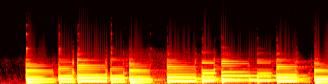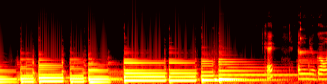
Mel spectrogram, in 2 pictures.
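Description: Guitar plays the opening of a beginner lesson piece, a steady series of clear plucked notes and strummed chords in even rhythm, close and moderately loud with no talking.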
